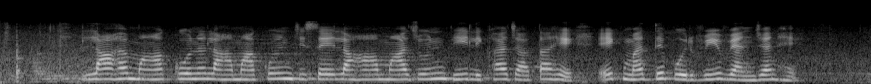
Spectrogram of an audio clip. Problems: none marked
